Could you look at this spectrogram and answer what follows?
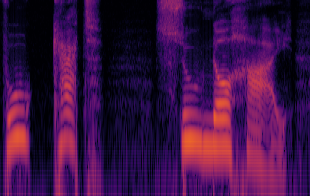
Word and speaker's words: Fukkatsu no Hi: invaders i've got to be very careful i'll pronounce this next bit full cat su no hi and basically it's it's it's the it's the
